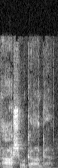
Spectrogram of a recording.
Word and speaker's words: ashwagandha: hanga if you did it phonetically so it's pronounced ashwagandha so the version that we use is very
